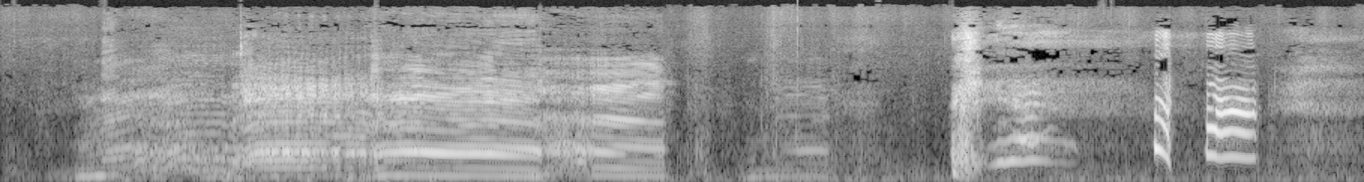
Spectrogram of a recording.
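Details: Zwartbles ewes on a County Kilkenny farm in Ireland following a woman as she tries to trick them to put food out: several overlapping long, wavering bleats from many sheep, then short sharp cries near the end.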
